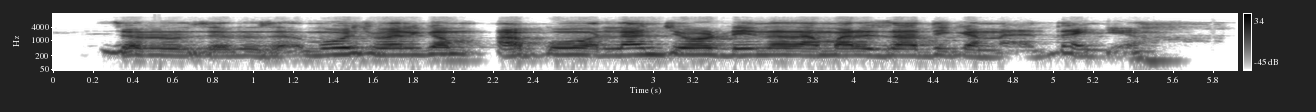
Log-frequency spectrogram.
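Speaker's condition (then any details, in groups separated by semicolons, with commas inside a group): Motor neurone disease; voice strong and loud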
